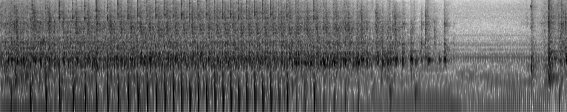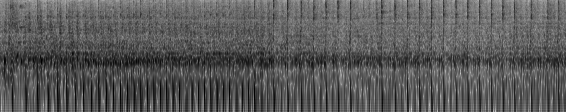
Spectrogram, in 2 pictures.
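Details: Craftsman four-stroke edger, Tecumseh engine, throttle about halfway: single cylinder thumping steadily at low rpm, dropping out briefly then returning unchanged, no throttle control.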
